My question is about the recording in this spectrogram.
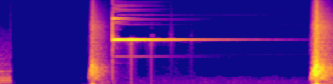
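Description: Animated-graphic sound effects: a short whoosh, then a single bright bell-like ding that rings and fades over about a second and a half, then another whoosh near the end as the subscribe-button animation comes in.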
